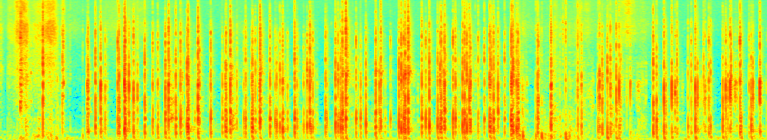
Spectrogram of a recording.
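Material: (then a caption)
Cardboard. A Puffs tissue box of printed cardboard, hollow and holding tissues, is held in both hands and tapped and scratched with long acrylic nails on its faces and edges. Rapid, dry, clicky taps with a hollow midrange body come in uneven bursts over soft scratching, and each hit dies away almost at once.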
